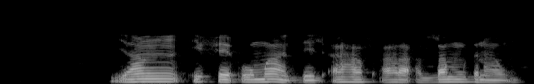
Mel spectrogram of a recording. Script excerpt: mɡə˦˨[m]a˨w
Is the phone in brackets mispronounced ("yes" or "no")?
yes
